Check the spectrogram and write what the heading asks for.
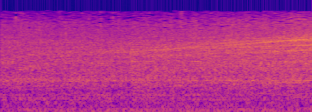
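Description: Cinematic logo-intro sound effect: a loud, steady low rumble with a faint riser tone climbing in pitch over it.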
